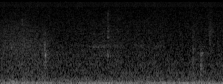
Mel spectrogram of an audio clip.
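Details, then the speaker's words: Canadian Spartan 5542 radio record player, speakers unbaffled on bench: faint steady low hum under quiet output, changing slightly and vanishing with volume down; hum likely from wiring routed into the chassis, cartridge possibly weak. "Well, they both work. There is a slight hum. You can hear."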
